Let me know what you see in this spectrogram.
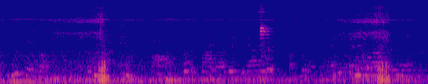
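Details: Snoring while awake: low, rumbling snore-like snorts with a few louder nasal snorts and noisy, rattly breathing over steady background noise.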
